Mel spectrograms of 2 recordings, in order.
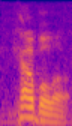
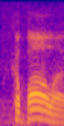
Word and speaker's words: Kabbalah: known as Kabbalah or Kabbalah. It's pronounced in different ways.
